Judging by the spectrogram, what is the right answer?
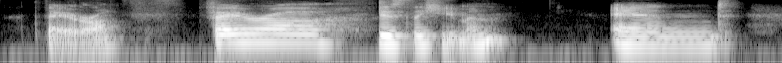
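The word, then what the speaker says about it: Feyre: So I also found out it's pronounced Fra. Last time when I was doing the uh my TBR reading, I was like, I don't know how to pronounce that. It's Fra.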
